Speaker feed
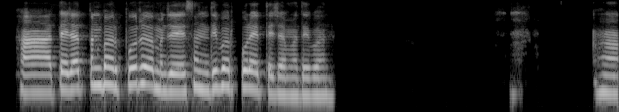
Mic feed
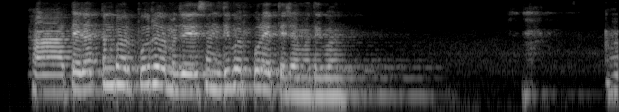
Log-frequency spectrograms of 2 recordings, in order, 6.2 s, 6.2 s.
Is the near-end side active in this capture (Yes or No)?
No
